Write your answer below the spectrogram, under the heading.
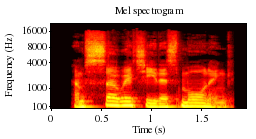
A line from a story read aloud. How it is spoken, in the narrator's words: he said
